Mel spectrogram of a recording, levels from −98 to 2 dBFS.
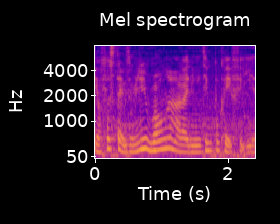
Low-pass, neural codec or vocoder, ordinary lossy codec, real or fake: none; codec, 16 kHz, 4 kbps, FunCodec, trained on Chinese and English, 50 frames a second; none; fake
